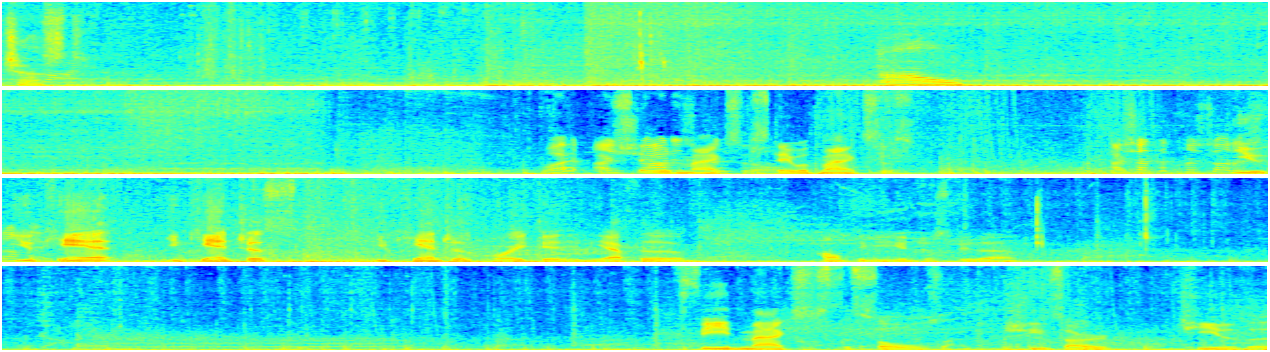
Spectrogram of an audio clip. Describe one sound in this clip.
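Gunfire crackles and energy blasts roar from a video game.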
